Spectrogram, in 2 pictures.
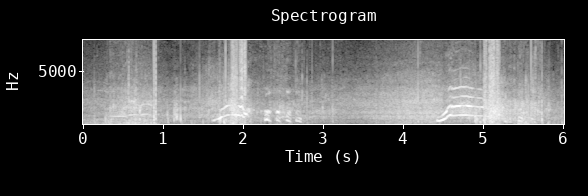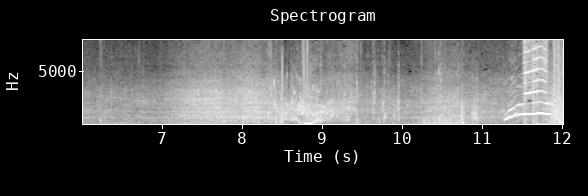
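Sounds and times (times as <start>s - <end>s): sea waves breaking: 0.0s - 12.0s
sharp splash: 4.4s - 5.9s, 7.8s - 12.0s.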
